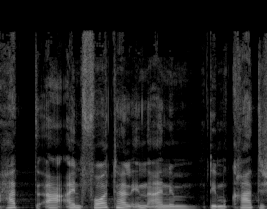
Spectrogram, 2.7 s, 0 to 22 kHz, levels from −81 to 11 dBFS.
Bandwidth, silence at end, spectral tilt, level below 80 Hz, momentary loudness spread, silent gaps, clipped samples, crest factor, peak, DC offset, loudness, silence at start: 19 kHz; 0 s; -4 dB/octave; -70 dBFS; 7 LU; none; under 0.1%; 20 dB; -10 dBFS; under 0.1%; -29 LUFS; 0 s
